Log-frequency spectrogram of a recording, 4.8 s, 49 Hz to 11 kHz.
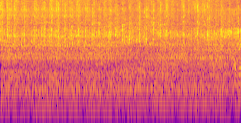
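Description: Kohler 7000 watt generator mounted in a bus, running rough after carburetor trouble, a loud close steady mechanical chug with a fast knocking pulse throughout.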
